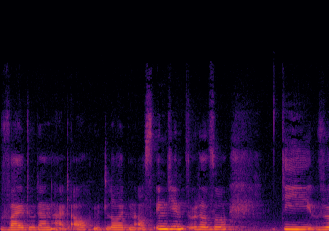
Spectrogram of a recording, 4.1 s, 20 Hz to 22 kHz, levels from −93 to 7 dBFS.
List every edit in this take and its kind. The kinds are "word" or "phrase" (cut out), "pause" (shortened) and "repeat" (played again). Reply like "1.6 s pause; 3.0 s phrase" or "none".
2.3 s word

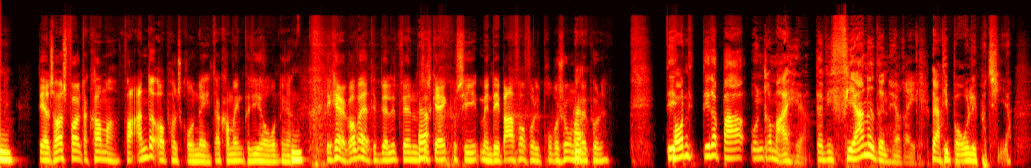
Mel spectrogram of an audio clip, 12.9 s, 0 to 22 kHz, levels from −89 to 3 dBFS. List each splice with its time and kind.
10.2 s phrase

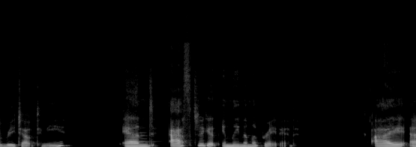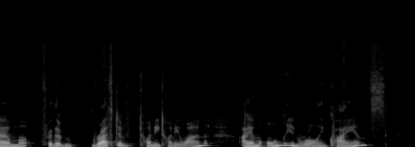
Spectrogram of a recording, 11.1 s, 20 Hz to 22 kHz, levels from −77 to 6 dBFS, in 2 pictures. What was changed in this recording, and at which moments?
2.9 s word

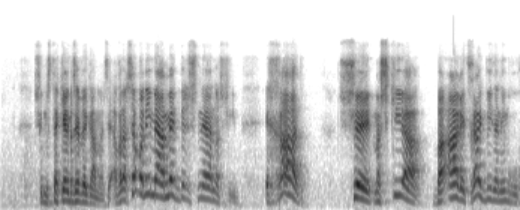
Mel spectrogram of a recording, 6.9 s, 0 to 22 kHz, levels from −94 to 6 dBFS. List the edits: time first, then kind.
0.9 s word

